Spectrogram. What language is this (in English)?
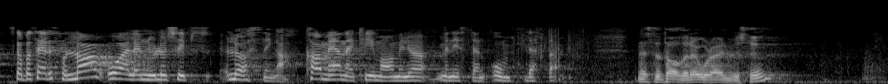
Norwegian Bokmål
